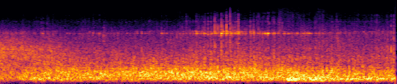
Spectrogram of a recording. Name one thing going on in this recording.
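Grain trickles and patters onto a millstone.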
